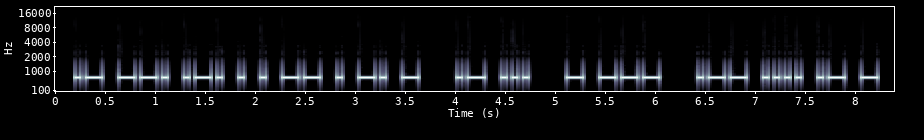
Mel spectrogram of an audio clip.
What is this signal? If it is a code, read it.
Morse code, heard as a keyed tone, about 22 wpm, 700 Hz. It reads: AGREEMENT AS TO WHAT
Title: Sentences from Top 1500 Words 22wpm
